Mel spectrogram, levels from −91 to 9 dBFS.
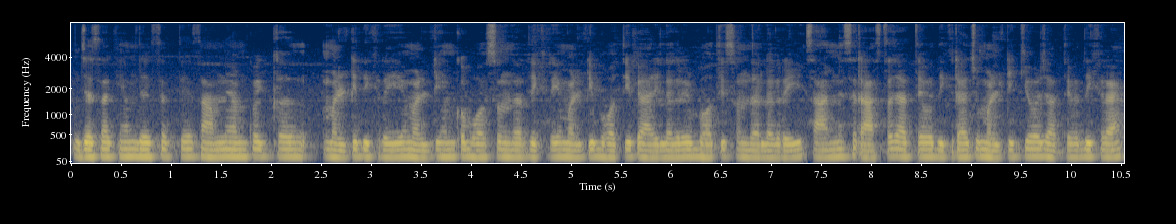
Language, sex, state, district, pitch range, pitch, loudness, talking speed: Hindi, male, West Bengal, Jalpaiguri, 110-115 Hz, 110 Hz, -19 LUFS, 285 wpm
